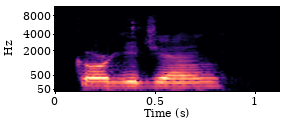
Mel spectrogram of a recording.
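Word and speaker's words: Gorgui Dieng: Gorgui Jang.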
